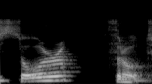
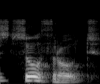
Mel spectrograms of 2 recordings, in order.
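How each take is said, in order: First: The two words are said separately and fully. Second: The two words run together without a break. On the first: "میتونه اینجوری هم تلفظ بشه یا بگی" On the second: "اینا میچسبه به هم میشه"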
